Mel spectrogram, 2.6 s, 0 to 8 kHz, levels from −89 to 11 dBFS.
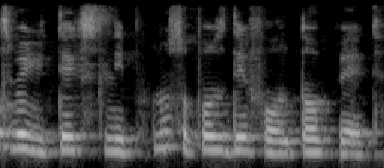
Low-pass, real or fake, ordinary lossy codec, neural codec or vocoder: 7.2 kHz; fake; none; vocoder, 44.1 kHz, 128 mel bands, Pupu-Vocoder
